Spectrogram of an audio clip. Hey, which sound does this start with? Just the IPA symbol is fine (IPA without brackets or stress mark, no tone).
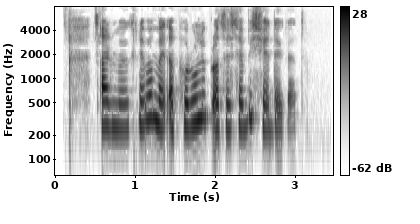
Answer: t̪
